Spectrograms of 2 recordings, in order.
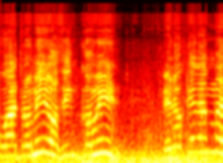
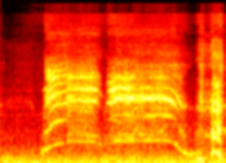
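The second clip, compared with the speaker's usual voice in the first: real burst of laughter, much higher; shrieking laugh. Real, not acted. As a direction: laugh out high at the crying patriots. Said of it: "¡Güey, tío, qué risa!". (carcajada aguda y real)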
